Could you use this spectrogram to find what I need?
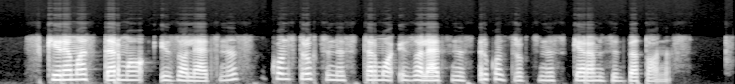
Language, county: Lithuanian, Marijampolė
